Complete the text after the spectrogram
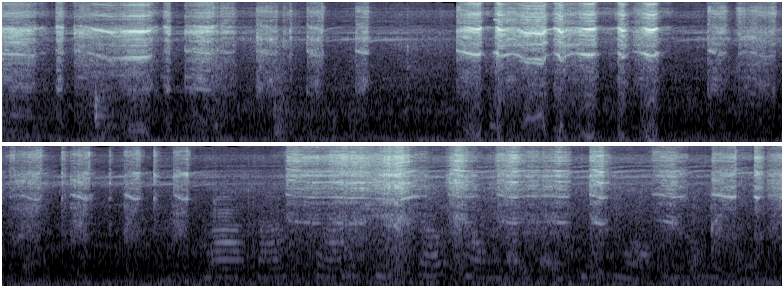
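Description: An electric nail drill whirs in short, high-pitched bursts against a nail.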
